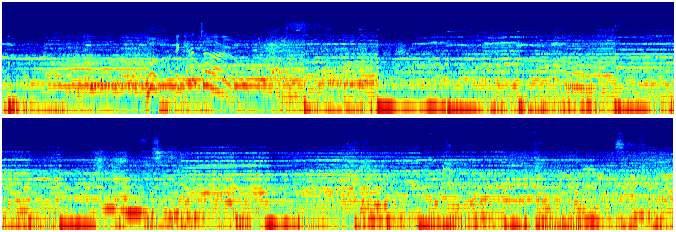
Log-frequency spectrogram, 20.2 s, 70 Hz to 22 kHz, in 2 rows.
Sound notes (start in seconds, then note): 2.1 gasps; 4.5 playful dramatic music; 11.9 gentle dramatic music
